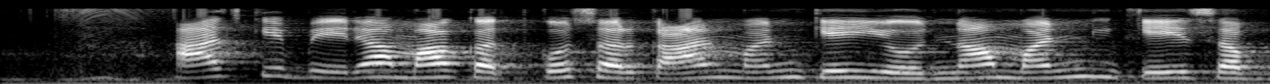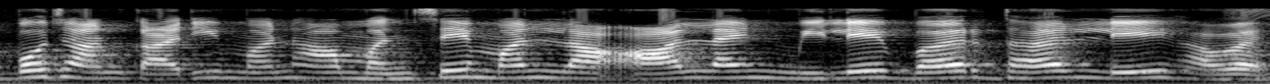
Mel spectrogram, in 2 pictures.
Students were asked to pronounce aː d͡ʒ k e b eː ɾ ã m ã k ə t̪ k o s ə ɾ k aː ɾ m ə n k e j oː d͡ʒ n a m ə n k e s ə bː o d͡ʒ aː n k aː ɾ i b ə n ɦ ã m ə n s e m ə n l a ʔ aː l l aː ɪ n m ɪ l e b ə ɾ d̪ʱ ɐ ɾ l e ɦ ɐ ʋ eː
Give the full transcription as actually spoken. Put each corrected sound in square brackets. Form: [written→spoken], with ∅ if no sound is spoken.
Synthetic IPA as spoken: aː d͡ʒ k e b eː ɾ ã m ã k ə t̪ k o s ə ɾ k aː ɾ m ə n k e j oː d͡ʒ n a m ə n k e s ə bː o d͡ʒ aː n k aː ɾ i [b→m] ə n ɦ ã m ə n s e m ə n l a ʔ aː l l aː ɪ n m ɪ l e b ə ɾ d̪ʱ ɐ ɾ l e ɦ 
